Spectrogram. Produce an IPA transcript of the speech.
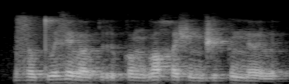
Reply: z ɔ tʷ ɘ z ɘ l ɔ l p r u k ɔ ŋ ɡ ɔ χ ə ʃ ə n d͡ʒ u k ə n ə l

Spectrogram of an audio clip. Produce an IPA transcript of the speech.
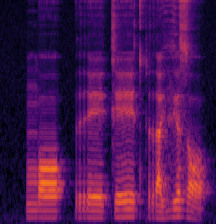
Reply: ŋ ɔ | r eː k eː t p r a vʲ ʌ z ɔ

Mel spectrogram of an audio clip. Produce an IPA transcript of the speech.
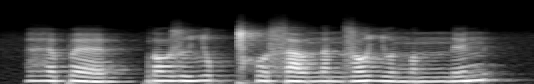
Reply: ɦ ɛ p ɛ | ɾ ɔ ʊ̯ z u ʎ ɔ p ǀʰ o s a ʊ̯ n a n z ɔ ʎ o ə̯ ŋ ɔ nː e n

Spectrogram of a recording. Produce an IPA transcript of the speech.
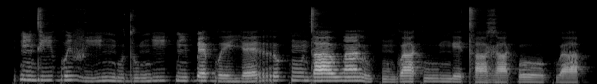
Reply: ɗ ĩ˦ d iː˦ ɡʷ i˦ v iː˨˦ ŋ u˨ d u˨ ŋ iː˦ k͡p ĩ˦ ɓ ɛ˦ ɡʷ eː˨ j ɛ˨˦ r ʊ˦ k ũ˦ d aː˦ w ã˦ l u˨ kʷ ũ˨ ɡʷ aː˦ k uː˦ ŋ e˦˨ tʰ a˨ ɣ a˨ k͡p oː˦˨ kʷ a˦

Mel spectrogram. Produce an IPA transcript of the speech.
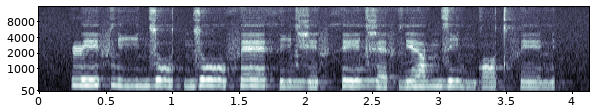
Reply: ɭ eː˦ f l iː˨ n z oː˦˨ t n z oː˦ f ɛː˦ θ i˨ l ɣ e˨ f θ eː˦ l ɣ ɛ˨ f lʲ ɛː˦ lˠ n z i˦˨ l ŋ ɡ ɔː˦ t f e˦ l

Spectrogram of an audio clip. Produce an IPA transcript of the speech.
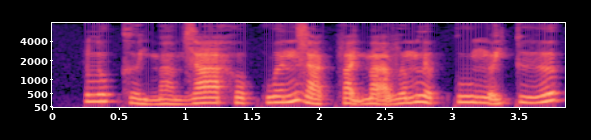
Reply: l o˦˥ k̚ x ə̤˨˩ j m a̤˨˩ m z aː˧ h o˨˩ k̚ h w ə˨˦ n z a˨˩ k̚ f a̰˧˨ j m a̰ː˧˨ v ə˨˦ m l ə˨˩ p̚ k u˧ ŋ ə̰˧˥ j k ɨ˨˦ ə̯

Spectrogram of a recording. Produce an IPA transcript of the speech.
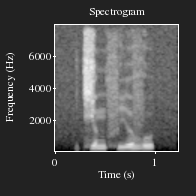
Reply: t͡ɕ ə˧ n f i˨˦ ə̯ v o˨˩ t̚

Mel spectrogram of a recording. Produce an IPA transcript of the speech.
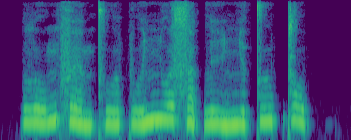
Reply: l oː˩˧ ŋ f ɛː˧˩ m t̪ʰ u˩ ə̯ p u˩˧ ə̯ ɲ u˧ ə̯ s a˧˩ t̚ l iː˧˩ ɲ e˧˩ t̪ ɯː˧˥ p̚ d o˥˨ p̚

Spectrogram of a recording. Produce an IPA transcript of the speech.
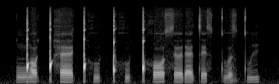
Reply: ŋ͡ǃ ɒ ǃʰ æ ǃʰ u ǃʰ u ǃʰ ɔ s ɜ ɾ æ t ɛ s tʷ ʌ z tʷ i

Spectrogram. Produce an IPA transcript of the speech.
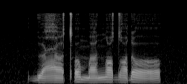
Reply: ɠ ɘ˨˩˦ ʕ a˨˩˦ tʼ ʌ˥˩ m a˦˥ n u˦˥ dˤ ɤ˩˥ ɗ ʌː˨˩˦

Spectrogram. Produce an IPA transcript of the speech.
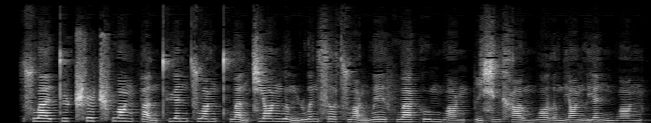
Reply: s w a˥˩ ɪ̯ t̪ y˧˥ ʈ͡ʂʰ ɻ̩˥˧ ʈ͡ʂʰ w ɑ˥˩ ŋ p a̰˨˩ n t̪ʰ ɥ ɛ˥ n t͡s w ɑ˥ ŋ t̪ʰ w a̰˨˩ n t͡ɕ j ɑ˥ ŋ l ʊ̰˨˩ ŋ ɻ w ə˥˧ n s ɤ˥˩ t͡s w ɑ̰˨˩ ŋ w e˥˩ ɪ̯ f w ä˥ k u˥ m w ɑ˧˥ ŋ p ḭ˨˩ ɕ i˦ n x ɑ˥˧ ʊ̯ m w ɔ˥˩ l ɤ˩ n̪ j ɑ˥˧ ŋ l j ɛ˥˩ n m w ɑ˧˥ ŋ

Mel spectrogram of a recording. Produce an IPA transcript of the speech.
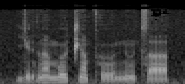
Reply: j ɪ˨ r ã˦ m oː˦ t͡ʃ ã˦ pʰ oː˨ n ũ˦˨ t͡s a˦

